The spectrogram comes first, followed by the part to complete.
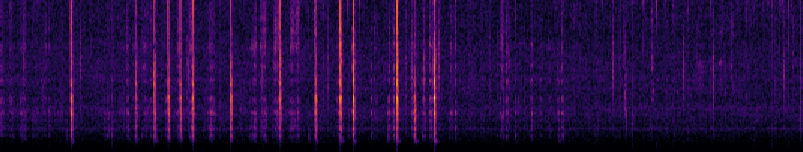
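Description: A TBS Grizzly knife blade shaving curls off a resinous fatwood stick: a quick run of sharp scraping strokes for about four and a half seconds, then only faint scattered ticks.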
